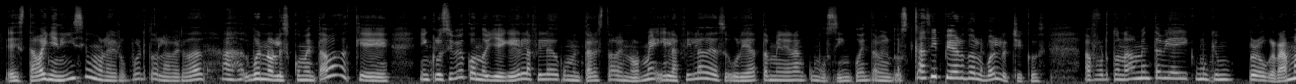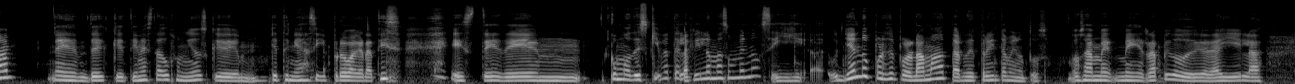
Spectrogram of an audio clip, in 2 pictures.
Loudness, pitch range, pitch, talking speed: -26 LUFS, 180-240 Hz, 195 Hz, 190 wpm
